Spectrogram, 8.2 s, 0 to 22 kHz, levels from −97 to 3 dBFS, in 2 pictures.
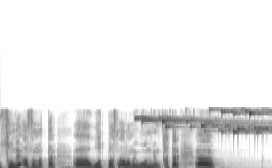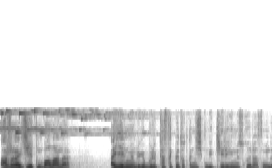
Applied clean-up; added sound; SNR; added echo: none; Chime; 13 dB; none.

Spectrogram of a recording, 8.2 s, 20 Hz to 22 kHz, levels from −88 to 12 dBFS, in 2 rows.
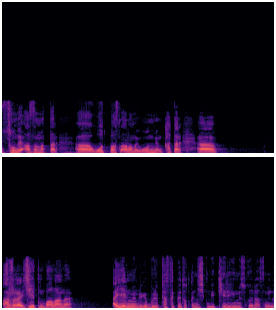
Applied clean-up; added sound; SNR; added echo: neural mask model Resemble Enhance denoiser.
